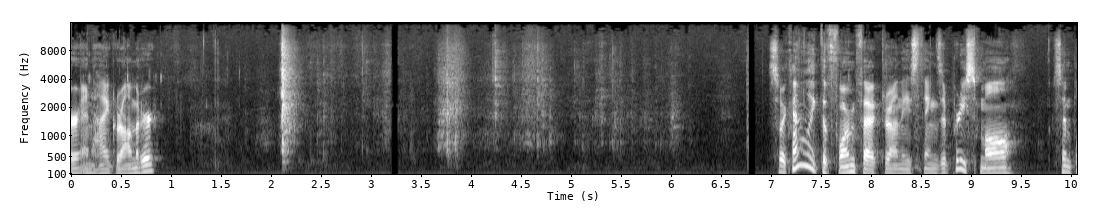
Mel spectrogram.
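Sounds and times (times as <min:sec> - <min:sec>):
rustling and scraping in box: 0:02.6 - 0:06.2.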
